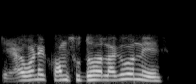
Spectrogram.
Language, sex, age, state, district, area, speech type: Odia, male, 45-60, Odisha, Boudh, rural, conversation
